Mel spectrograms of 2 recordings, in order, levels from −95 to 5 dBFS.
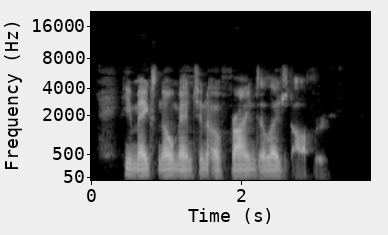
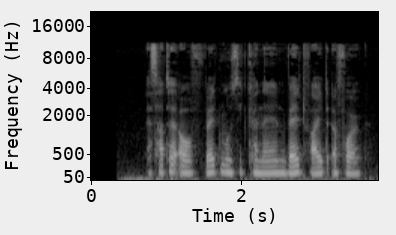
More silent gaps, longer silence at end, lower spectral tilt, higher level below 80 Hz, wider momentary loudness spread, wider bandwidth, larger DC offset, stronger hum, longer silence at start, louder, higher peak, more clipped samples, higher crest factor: neither; first, 0.65 s vs 0.25 s; about the same, -4.5 dB/octave vs -5 dB/octave; about the same, -68 dBFS vs -64 dBFS; first, 9 LU vs 5 LU; second, 7.2 kHz vs 11.5 kHz; neither; neither; second, 0.15 s vs 0.45 s; first, -29 LUFS vs -37 LUFS; first, -8 dBFS vs -20 dBFS; neither; about the same, 22 dB vs 18 dB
